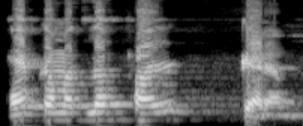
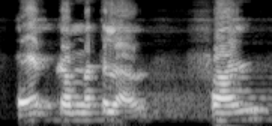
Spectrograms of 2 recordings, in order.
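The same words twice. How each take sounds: First: Each word spoken slowly and clearly, fulcrum completed with a fall; slow dictation that settles on fulcrum. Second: Each word spoken slowly and clearly, फल cut short with a rise; slow dictation with a rising फल. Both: Shown as a demonstration. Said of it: "teacher dictates the answer".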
